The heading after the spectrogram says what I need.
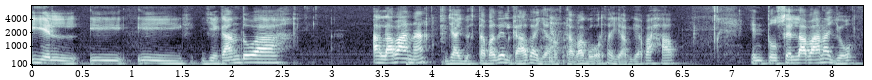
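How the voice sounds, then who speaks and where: The woman's pitch is very deep and low. There is audible room echo and noticeable background noise. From Cuba, Havana. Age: 80s+. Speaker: host's mother. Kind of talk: casual chat.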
